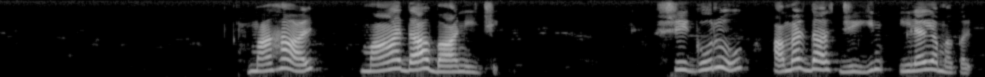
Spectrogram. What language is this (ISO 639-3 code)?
tam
